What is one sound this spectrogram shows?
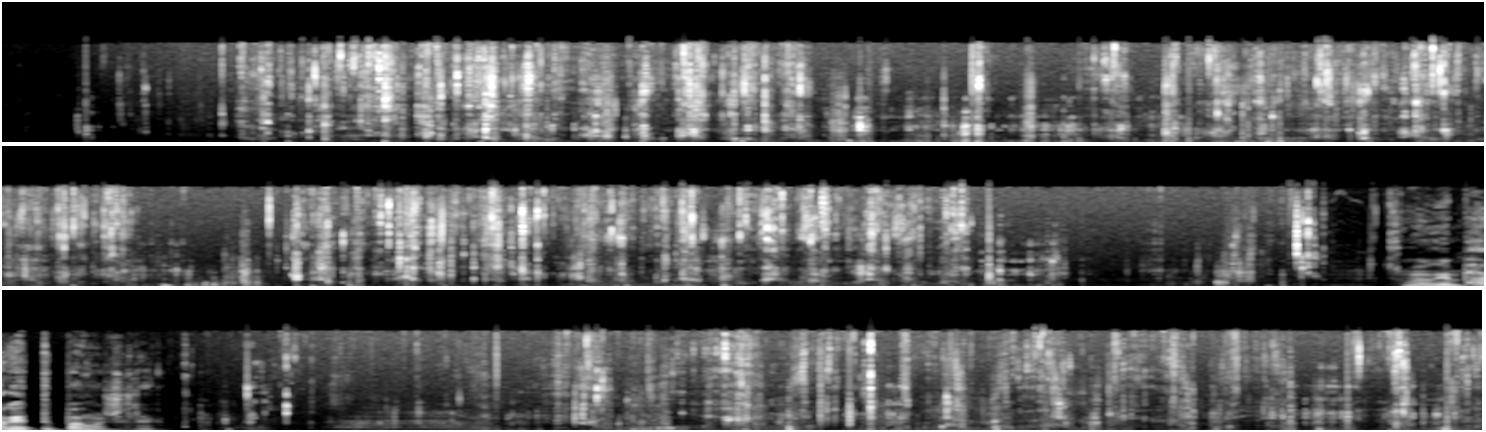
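A young man chews crispy food loudly and close to a microphone.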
